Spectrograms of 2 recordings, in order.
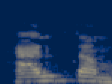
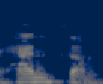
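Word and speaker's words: handsome: এই হ্যান্ডসামের ডিটা উচ্চারণ হয় না সাইলেন্ট থাকে সাইলেন্ট হ্যান্ডসাম বলা হয়। হ্যান্ডসাম।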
